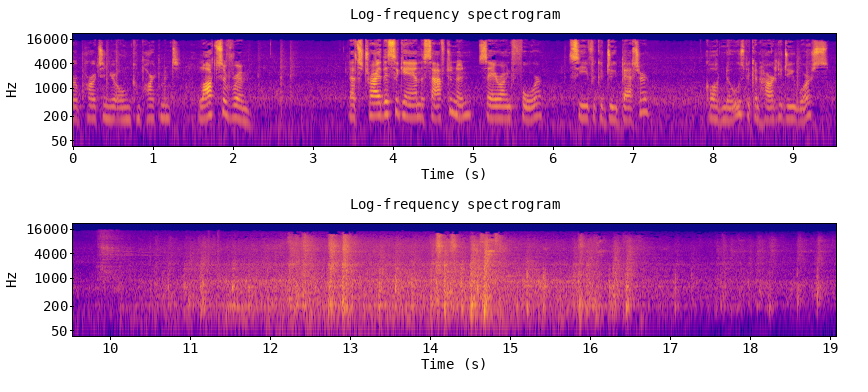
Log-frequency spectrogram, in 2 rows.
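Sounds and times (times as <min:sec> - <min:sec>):
speech: 0:00.0 - 0:02.8, 0:03.4 - 0:10.0
train carriage rolling clickety-clack on rails: 0:00.0 - 0:02.9, 0:08.3 - 0:09.4, 0:10.4 - 0:19.0.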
